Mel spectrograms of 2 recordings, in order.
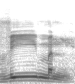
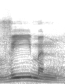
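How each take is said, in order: The two takes are said the same way.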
